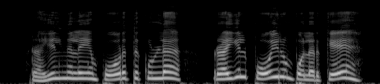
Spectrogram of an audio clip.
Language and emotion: Tamil, fearful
